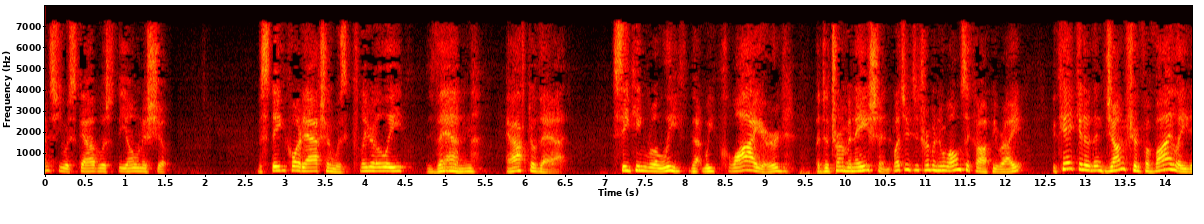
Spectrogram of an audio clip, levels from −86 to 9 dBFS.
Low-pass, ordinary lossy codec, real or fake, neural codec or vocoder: 7.2 kHz; MP3, 32 kbps; fake; codec, 16 kHz in and 24 kHz out, 0.6 kbps, FocalCodec, streaming, 2048 codes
